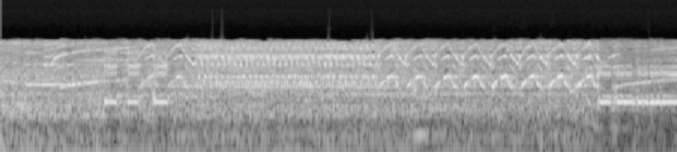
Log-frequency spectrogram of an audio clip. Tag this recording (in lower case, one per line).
emergency vehicle
fire engine
car alarm
siren
ambulance (siren)
ambulance siren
